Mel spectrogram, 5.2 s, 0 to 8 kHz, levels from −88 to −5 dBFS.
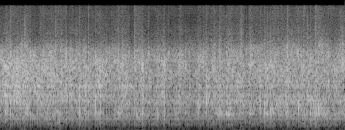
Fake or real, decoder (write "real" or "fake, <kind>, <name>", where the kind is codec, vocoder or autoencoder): fake, codec, ZipCodec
